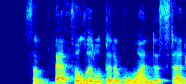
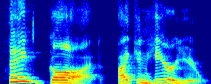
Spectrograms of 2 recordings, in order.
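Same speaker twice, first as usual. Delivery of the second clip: put-on relieved old teacher; 6 semitones higher, 8 dB louder, slower than usual. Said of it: "forceful voice".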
